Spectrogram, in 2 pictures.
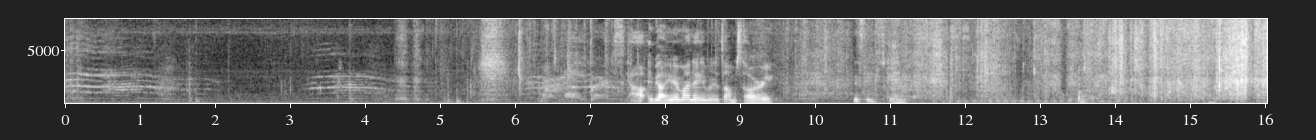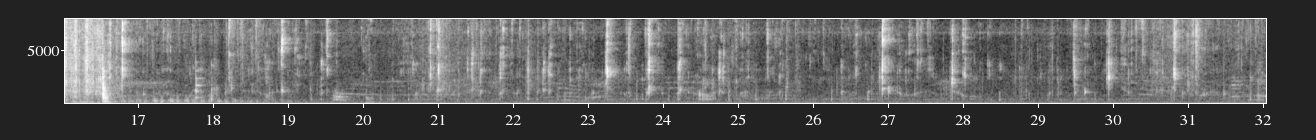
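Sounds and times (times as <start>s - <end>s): chewing with wet smacks: 18.0s - 32.0s.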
